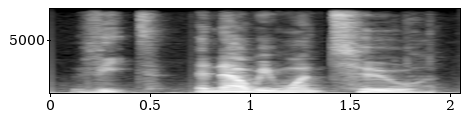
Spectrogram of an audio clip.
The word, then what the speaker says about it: Vite: create a Veet project I promise I will miss pronounce that all the time by saying Vite but please bear with me it's pronounced Veet npm create Veet at latest we can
